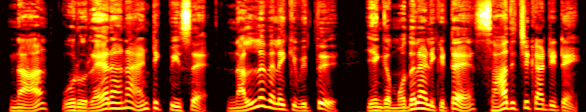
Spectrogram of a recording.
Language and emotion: Tamil, happy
